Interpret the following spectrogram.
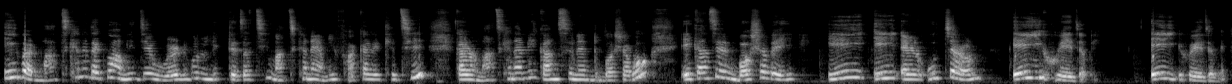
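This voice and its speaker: A woman with a Bangladeshi Bengali accent teaching a children's phonics lesson and repeating each sound slowly for the children to copy. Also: on the high side, animated, warm tone, distant mic.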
